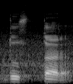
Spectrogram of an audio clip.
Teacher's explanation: जो विसर्ग है ना वह स में बदल जाएगा, दुस्तर। अब यहाँ देखें एक शब्द छूट गया है, दुह धन साहस, दुस्साहस। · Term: विसर्ग का स में परिवर्तन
